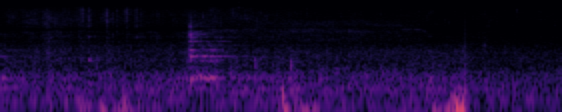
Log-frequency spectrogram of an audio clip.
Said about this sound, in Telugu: ఇప్పుడు ఇదంతా కూడా బాగా కలిపేసుకుందాం.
